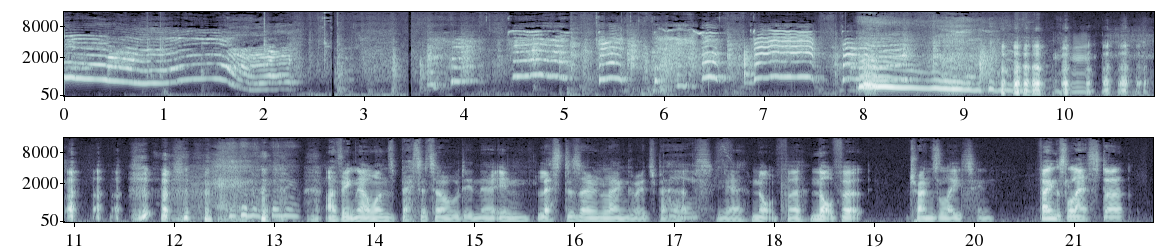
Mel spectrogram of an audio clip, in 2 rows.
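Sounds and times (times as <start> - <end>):
dog howling and whining: 0.0 - 2.4, 4.4 - 9.2
laughter: 8.0 - 13.3
speech: 13.6 - 21.6.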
